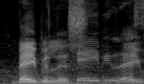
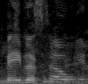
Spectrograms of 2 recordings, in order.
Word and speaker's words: Babylist: We were talking about how to best pronounce it, and you say Babylist. Babylist.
